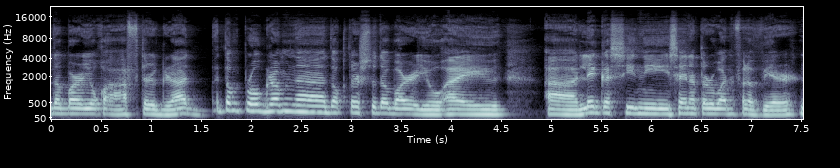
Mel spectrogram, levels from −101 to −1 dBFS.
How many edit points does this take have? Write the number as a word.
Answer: one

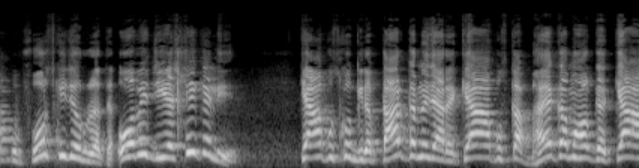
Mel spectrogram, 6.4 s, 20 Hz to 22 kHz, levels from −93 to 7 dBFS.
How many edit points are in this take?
zero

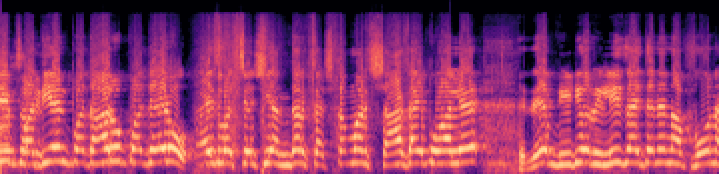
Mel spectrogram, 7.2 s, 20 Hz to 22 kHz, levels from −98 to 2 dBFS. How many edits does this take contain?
one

